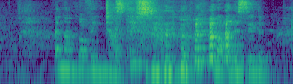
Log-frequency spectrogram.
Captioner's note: laughter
